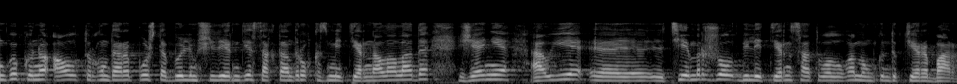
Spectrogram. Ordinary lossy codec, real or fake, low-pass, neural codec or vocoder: none; real; 7.2 kHz; none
